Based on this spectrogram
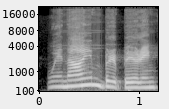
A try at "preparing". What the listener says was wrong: Notice when I'm preparing, that's what I'm talking about. When I am preparing, so you need to pronounce the P with more aspiration so it doesn't sound like a B consonant.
